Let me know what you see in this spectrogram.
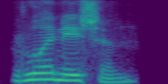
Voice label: "ruination", Indian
